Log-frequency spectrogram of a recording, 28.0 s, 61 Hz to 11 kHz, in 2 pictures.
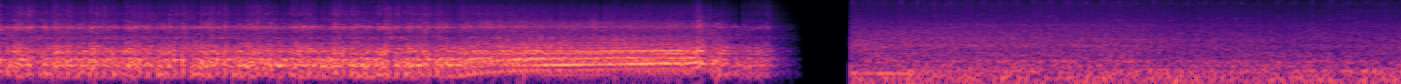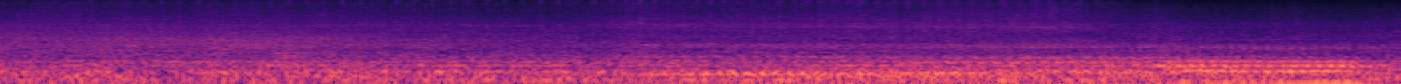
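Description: For about eight seconds an engine revs, its pitch climbing, then it cuts off abruptly. After that, classic cars cruise slowly past with a steady low engine note and tyre noise, which grows louder near the end as a customized 1940s fastback passes close by.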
